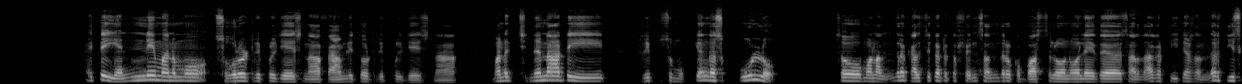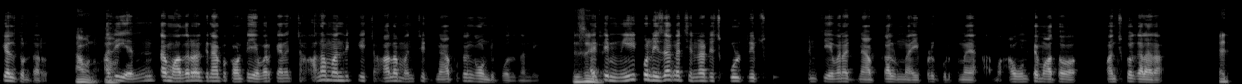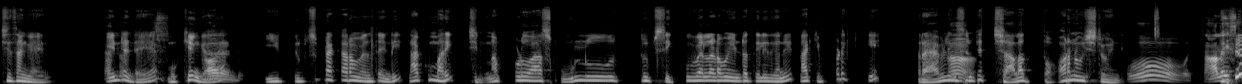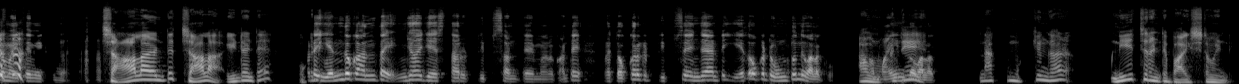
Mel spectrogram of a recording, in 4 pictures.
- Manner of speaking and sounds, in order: in English: "సోలో"; in English: "ఫ్యామిలీతో"; in English: "ట్రిప్స్"; in English: "సో"; in English: "ఫ్రెండ్స్"; in English: "టీచర్స్"; in English: "స్కూల్ ట్రిప్స్"; giggle; in English: "ట్రిప్స్"; in English: "స్కూల్ ట్రిప్స్"; in English: "ట్రావెలింగ్స్"; giggle; lip smack; laugh; other background noise; in English: "ఎంజాయ్"; in English: "ట్రిప్స్"; in English: "ట్రిప్స్ ఎంజాయ్"; in English: "మైండ్‌లో"; in English: "నేచర్"
- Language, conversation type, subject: Telugu, podcast, నీ చిన్ననాటి పాఠశాల విహారయాత్రల గురించి నీకు ఏ జ్ఞాపకాలు గుర్తున్నాయి?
